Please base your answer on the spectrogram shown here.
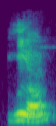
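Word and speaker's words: hier: अगला जो वर्ड अगर हम ले लें वो हो जाएगा हियर। उसकी स्पेलिंग होती है एच आई ई आर, यानी कि इसको कैसे प्रोनाउंस करना है, हियर।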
